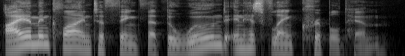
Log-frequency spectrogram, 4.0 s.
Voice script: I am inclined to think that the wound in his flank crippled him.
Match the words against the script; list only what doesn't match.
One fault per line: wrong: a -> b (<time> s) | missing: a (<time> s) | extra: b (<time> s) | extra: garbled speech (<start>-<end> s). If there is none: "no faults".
no faults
